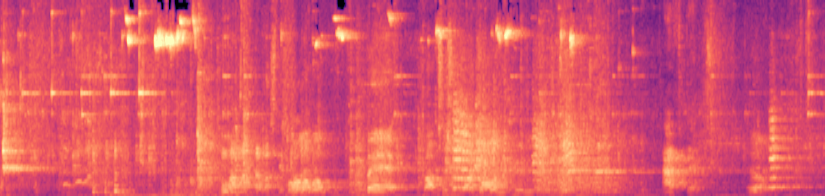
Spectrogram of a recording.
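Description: Mostly men talking, over a low steady hum.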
